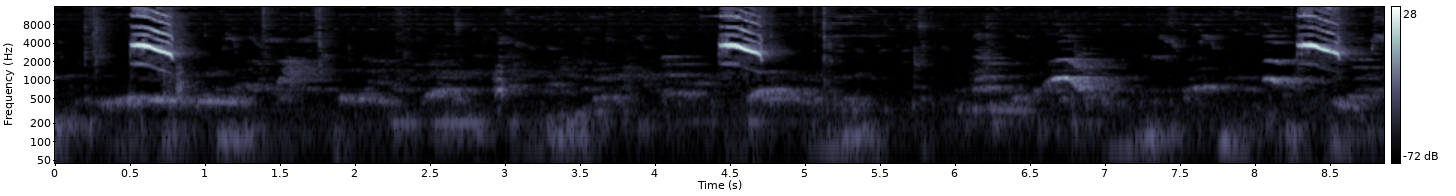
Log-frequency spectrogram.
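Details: Mees's white-eye lure for prompting other white-eyes to sing: three strong descending whistled notes spaced about four seconds apart, with scattered soft chirps and low murmurs in the gaps.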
